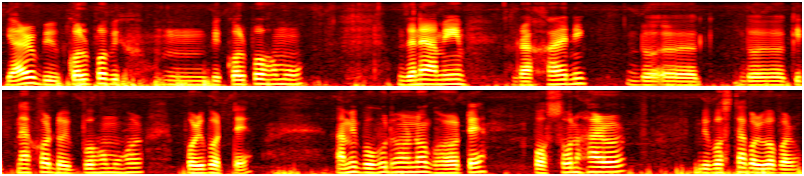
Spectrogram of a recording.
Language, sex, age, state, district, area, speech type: Assamese, male, 18-30, Assam, Dhemaji, rural, spontaneous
